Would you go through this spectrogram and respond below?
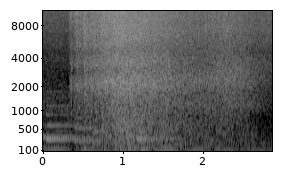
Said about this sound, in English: And the sound of the waves activates the parasympathetic nervous system, which promotes relaxation.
